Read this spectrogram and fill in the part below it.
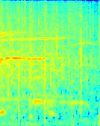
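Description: Studio audience at a comedy talk show clapping loudly, a dense, even burst of applause with some faint voices mixed in, lasting about a second.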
